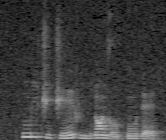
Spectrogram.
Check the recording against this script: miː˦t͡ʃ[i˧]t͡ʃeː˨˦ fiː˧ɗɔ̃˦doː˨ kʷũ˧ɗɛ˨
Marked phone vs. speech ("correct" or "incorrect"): correct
